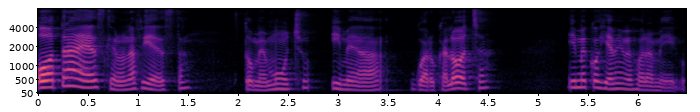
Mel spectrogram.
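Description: With a Costa Rican accent, the speaker uses lively intonation on a very clean recording with a silent background. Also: woman. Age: 30s. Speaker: podcast co-host. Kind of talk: casual chat.

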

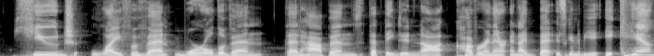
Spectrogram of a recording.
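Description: A woman with a New York accent, fairly low in pitch, at a moderate pace with ordinary pitch variation and a dry, close sound with no echo. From Long Island, New York. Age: 30s. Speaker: podcast host guest. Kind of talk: casual chat.

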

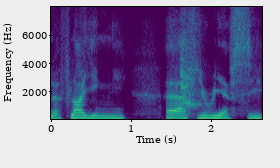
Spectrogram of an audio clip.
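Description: The sound is dry and close, with no echo. A man speaks at a very slow pace. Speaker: MMA podcast host. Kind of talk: casual chat. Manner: animated.

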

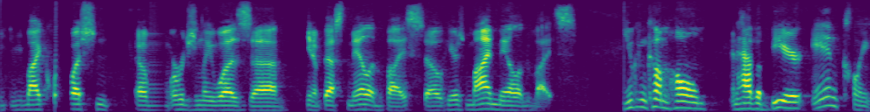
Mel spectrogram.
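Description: Medium-pitched, a man's normal speaking voice, moderately paced, with ordinary pitch variation.

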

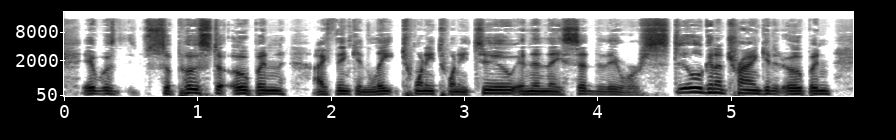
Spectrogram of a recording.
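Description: Over a silent background in a very clean recording, a man with a medium pitch talks at a very fast pace, the sound dry and close with no echo. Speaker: podcast host. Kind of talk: casual chat.

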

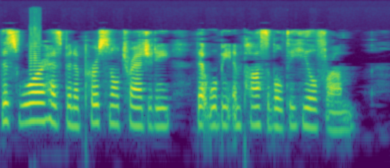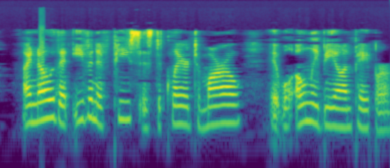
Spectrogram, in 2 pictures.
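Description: A woman with an ordinary speaking voice talks at a moderate pace in a medium pitch with fairly even intonation. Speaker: radio reading-service reader. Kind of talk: reading aloud.

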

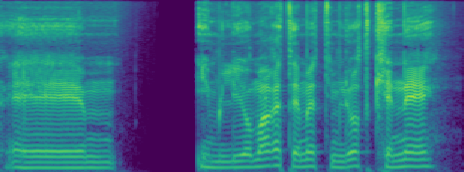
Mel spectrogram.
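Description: This man talks at a moderate pace. His pitch is medium. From Israel, Haifa bay suburbs. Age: 30s. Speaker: car importer marketing manager. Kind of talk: interview. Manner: hesitant, many fillers.

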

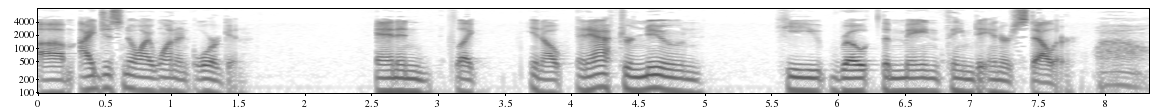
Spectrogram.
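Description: Speaking in an American accent with an unremarkable speaking voice, a man talks at a fairly slow pace and fairly low pitch with ordinary pitch variation. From Buffalo, New York, then US Midwest. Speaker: comedy network tech worker. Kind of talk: casual chat. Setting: studio.

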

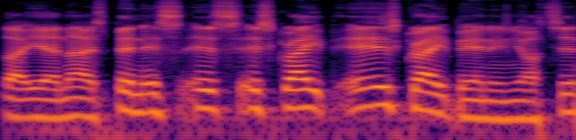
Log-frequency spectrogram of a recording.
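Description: A bright, sharp tone with a southern English accent. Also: man. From southern England (West Sussex). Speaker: yacht chef. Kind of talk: interview. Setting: studio.

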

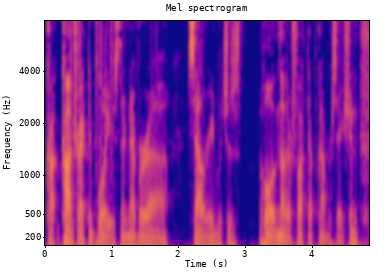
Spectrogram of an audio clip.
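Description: On a very clean recording with a silent background, a man with a medium pitch talks at a fairly quick pace and with lively intonation. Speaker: podcast host. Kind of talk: casual chat. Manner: animated.

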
